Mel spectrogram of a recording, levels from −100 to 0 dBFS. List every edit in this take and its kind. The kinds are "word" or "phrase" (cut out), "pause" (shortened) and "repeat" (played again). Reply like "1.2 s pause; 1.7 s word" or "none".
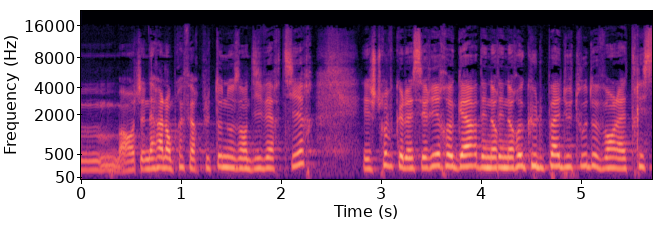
4.2 s repeat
